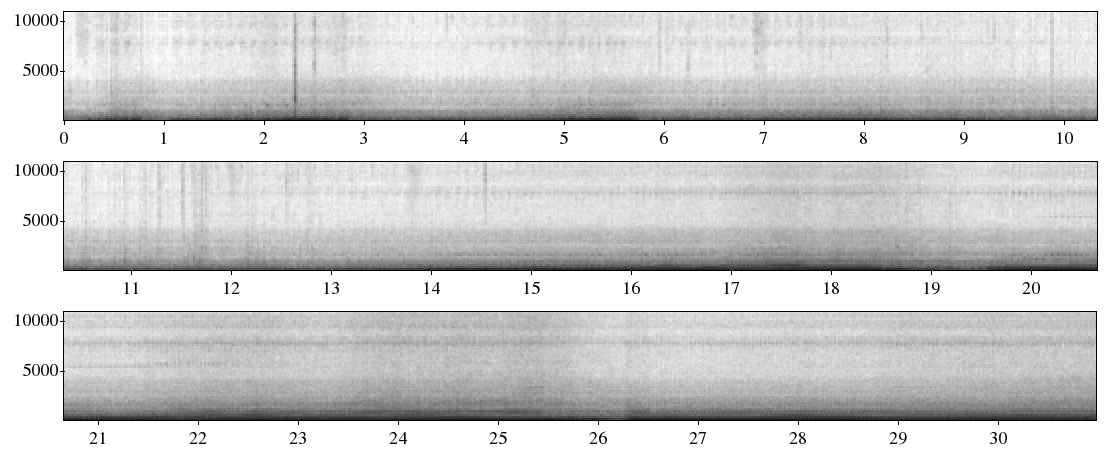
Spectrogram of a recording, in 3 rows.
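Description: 1966 VW Beetle engine through a dual glass-pack exhaust, first running at low revs. From about halfway it accelerates through the gears, its note climbing and then dropping at two gear shifts. Near the end it holds a steady cruise.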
